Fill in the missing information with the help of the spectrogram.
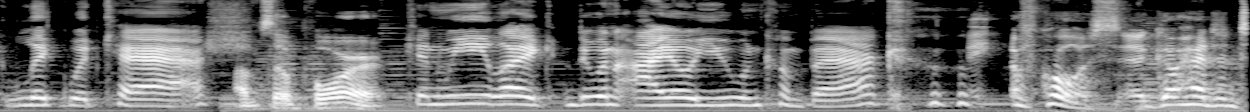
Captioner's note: laughs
